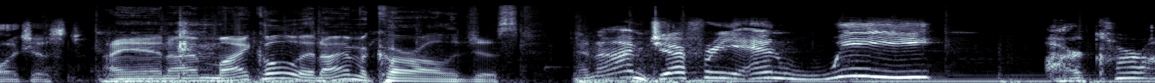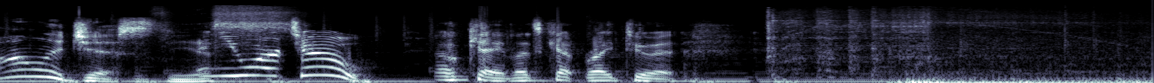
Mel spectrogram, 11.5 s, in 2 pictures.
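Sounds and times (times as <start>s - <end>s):
speech: 0.0s - 9.5s
Toyota Camry hybrid engine starting: 9.6s - 11.5s.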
